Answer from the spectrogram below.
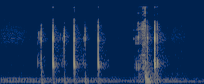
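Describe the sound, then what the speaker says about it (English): Hard, uneven typing on a computer keyboard, a quick run of sharp clacks followed by a brief pause and a heavier cluster of keystrokes, close and distinct over a quiet room. "Sorry for the slamming on the keyboards"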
